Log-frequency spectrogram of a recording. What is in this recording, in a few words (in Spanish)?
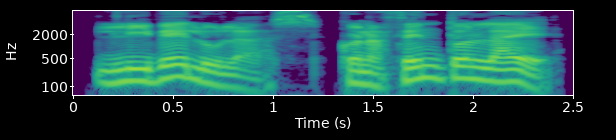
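"libélulas", Spanish, male; mekanta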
